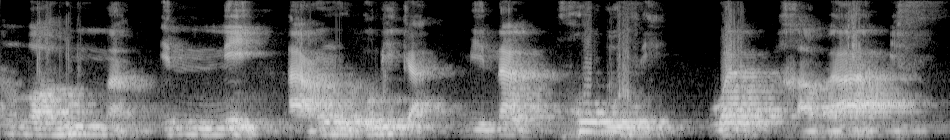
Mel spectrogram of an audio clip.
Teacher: ujung lidah menempel dengan ujung gigi seri bagian atas dan dikeluarkan sedikit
